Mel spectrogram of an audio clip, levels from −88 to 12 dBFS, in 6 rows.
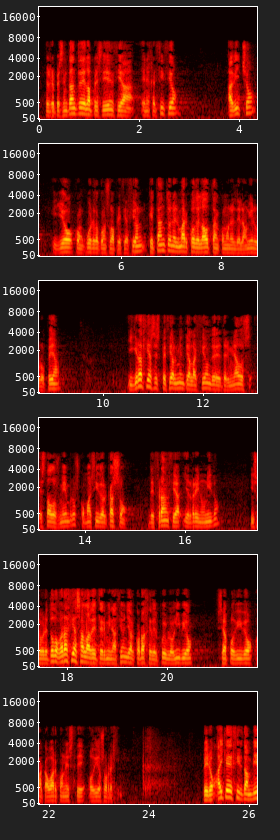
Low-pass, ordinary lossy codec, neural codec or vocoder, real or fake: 7.2 kHz; none; none; real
